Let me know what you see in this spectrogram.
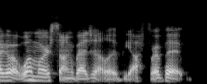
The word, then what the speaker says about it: Jello Biafra: One is the Game's Jesus Piece, Johnny Cash's The Greatest Cowboy of Them All, and Jello Biafra. Did I say that right? – Yeah. – Okay, Jello Biafra's Jesus Was a Terrorist.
